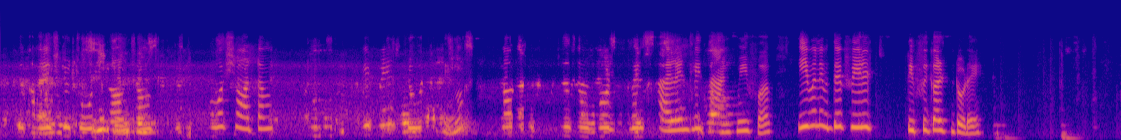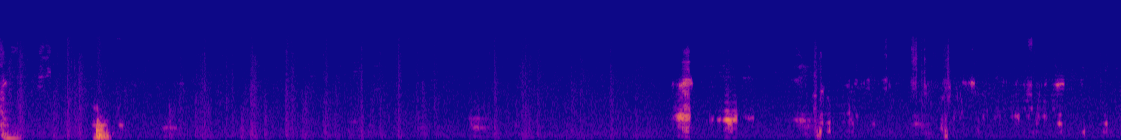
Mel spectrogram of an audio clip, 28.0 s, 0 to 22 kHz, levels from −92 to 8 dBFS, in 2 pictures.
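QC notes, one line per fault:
0.0–9.21 s, 19.91–20.02 s, 22.44–24.66 s, 26.85–27.82 s: other side's voice leaking through. A second voice sits under the talker, about 10 dB below the speech in the first and third spans, roughly 20 dB below near the end, and barely audible at 19.9 s. This is likely far-end loudspeaker playback that the echo canceller did not fully remove.
0.21–8.98 s, 24.92–26.01 s: speech suppressed in double talk. The talker's level drops by roughly 25 dB in the first span, for around 3 s in total, and by roughly 30 dB in the second, for about half a second. This is likely the echo canceller turning down both voices while they overlapped.
24.41–24.6 s, 26.29–28.0 s: background gated by the echo canceller. The room sound drops about 29 dB for roughly 150 ms, then about 24 dB from 26.29 s to the end. The canceller clamped the microphone hard while the loudspeaker was active.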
